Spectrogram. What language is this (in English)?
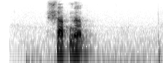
Persian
